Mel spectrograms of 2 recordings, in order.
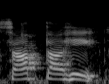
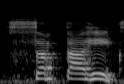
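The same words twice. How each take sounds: First: Said in the usual way. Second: साप्ताहिक said "saptaahik", short first vowel; mispronounced साप्ताहिक. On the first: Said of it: "फिर उनका शुद्ध उच्चारण". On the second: Shown as a demonstration. Teacher showing children the error, साप्ताहिक with short first vowel. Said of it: "अशुद्ध शब्द मैंने रखे हैं".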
